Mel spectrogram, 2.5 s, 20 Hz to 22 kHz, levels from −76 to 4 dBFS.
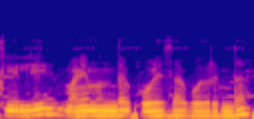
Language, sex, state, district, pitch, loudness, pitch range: Kannada, male, Karnataka, Koppal, 120 Hz, -12 LUFS, 115-125 Hz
